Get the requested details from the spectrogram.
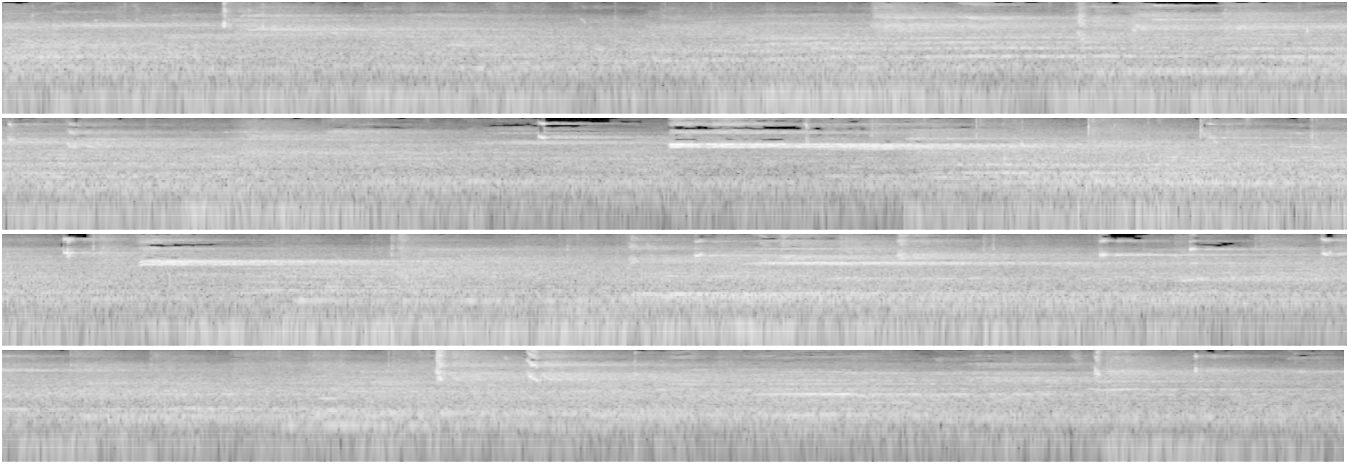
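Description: Voices of players and onlookers murmur and call out in a large echoing gym.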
